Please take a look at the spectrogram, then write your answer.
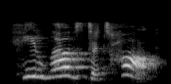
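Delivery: slow storytelling. Retold or imitated. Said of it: "So I tell my students".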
